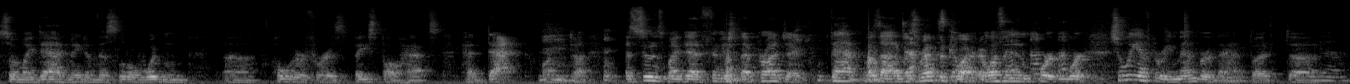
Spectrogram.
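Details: Adult man speaking; Ordinary adult speech.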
